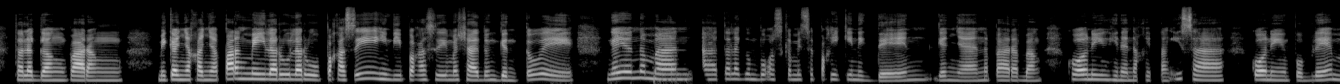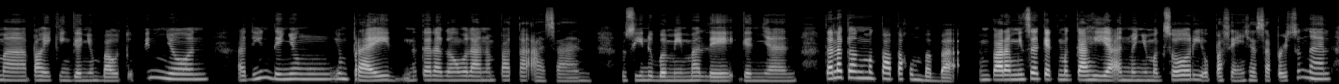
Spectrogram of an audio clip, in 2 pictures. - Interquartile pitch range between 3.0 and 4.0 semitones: Yes, average, 3.7 semitones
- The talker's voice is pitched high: Yes, high, 205 Hz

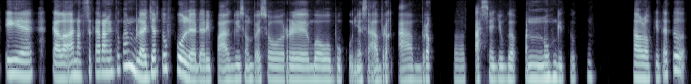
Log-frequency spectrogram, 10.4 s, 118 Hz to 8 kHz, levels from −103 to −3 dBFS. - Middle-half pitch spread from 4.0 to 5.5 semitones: Yes, average, 4.9 semitones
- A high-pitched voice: No, medium, 150 Hz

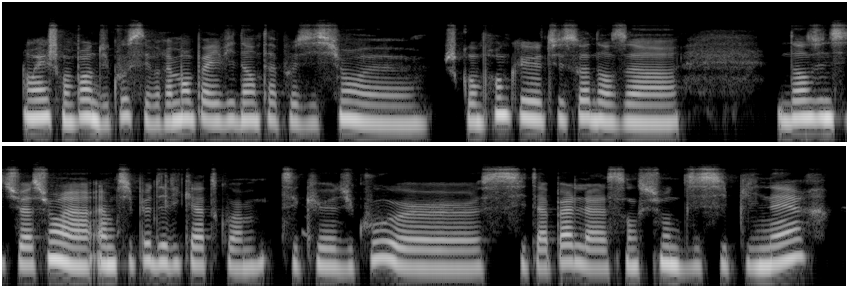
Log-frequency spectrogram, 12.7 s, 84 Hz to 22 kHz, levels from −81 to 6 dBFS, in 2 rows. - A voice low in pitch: No, high, 200 Hz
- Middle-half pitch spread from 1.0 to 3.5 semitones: Yes, narrow, 2.5 semitones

